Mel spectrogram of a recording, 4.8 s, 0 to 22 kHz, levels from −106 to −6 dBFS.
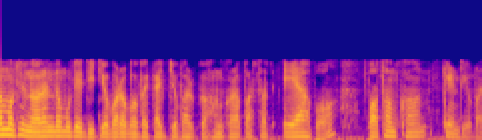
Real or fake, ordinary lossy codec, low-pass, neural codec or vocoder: fake; none; 3.6 kHz; codec, 24 kHz, 3.1 kbps, DualCodec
